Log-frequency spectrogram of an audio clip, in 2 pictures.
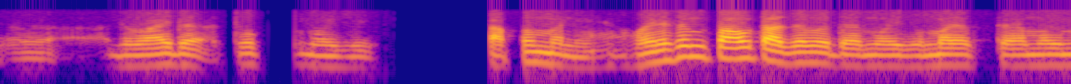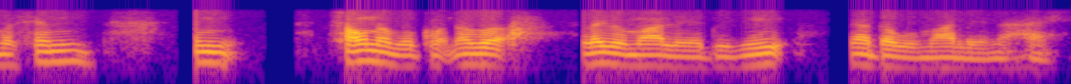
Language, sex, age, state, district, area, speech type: Manipuri, male, 30-45, Manipur, Kakching, rural, conversation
